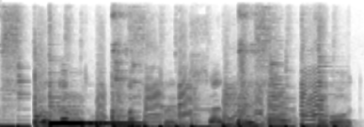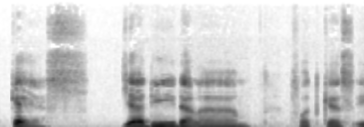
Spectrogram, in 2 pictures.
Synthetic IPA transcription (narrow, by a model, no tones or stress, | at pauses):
wɛlkamt̪ulasfɛtsandɾɛspɔt̪̚kɛs | d͡ʒadidalam | fɔ̰t̪̚kɛsḭ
